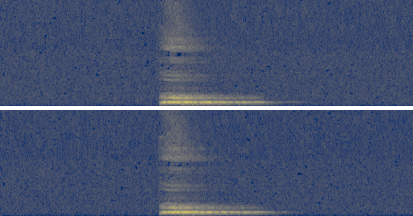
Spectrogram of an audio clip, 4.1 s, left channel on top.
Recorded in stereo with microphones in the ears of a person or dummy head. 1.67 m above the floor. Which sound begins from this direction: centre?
A shout, at 1.6 s.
